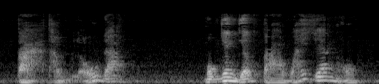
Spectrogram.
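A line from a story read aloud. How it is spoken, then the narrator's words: Soft whisper. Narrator (Vietnamese): Chí Tôn khẽ nói thầm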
